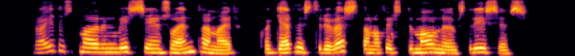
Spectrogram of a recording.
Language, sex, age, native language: Icelandic, female, 40-49, Icelandic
